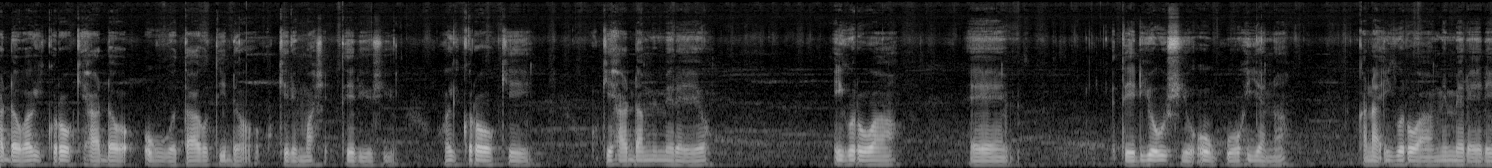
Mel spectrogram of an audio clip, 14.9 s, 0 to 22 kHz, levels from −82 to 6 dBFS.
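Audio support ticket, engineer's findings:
No audible faults found on listening; no action needed.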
